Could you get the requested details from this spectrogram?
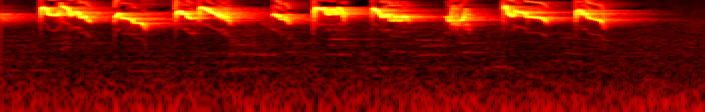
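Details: Oriental white-eye of the fighter type, a caged songbird kept in Indonesia, giving a high, bright song of eight sharp descending chirps with buzzy tails, spaced about every third of a second.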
